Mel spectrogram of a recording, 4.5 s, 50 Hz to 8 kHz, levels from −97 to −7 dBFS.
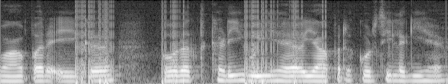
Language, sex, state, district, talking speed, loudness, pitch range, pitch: Hindi, male, Uttar Pradesh, Shamli, 160 wpm, -17 LUFS, 130-135 Hz, 130 Hz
